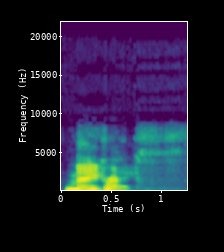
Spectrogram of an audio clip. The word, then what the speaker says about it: Maigret: Maigret. Next time I'm going to write it in brackets how it's pronounced.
